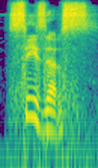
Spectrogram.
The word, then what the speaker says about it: scissors: SCISSORS, सीजर्स। सीजर्स का माना होता है कैंची। दोस्तों, इन लफ्ज़ों में सी साइलेंट है।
